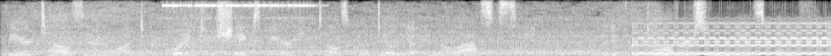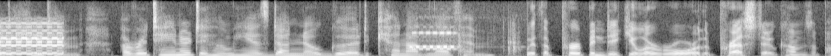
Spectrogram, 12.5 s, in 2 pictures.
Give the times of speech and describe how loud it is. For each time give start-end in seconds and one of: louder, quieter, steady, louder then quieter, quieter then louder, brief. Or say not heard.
0.0-12.4 steady.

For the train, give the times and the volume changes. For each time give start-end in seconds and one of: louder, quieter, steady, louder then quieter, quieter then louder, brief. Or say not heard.
0.0-5.0 steady.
